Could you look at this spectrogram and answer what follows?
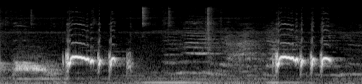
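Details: Local Indonesian zebra dove in full song, used as a lure to draw rival doves into answering. A fainter coo opens, then two loud phrases follow, each a rising hoarse note with three clipped, bouncing notes, about two seconds apart.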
